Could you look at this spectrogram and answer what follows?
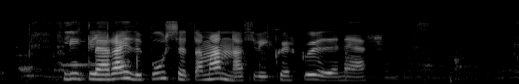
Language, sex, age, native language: Icelandic, female, 12, Icelandic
